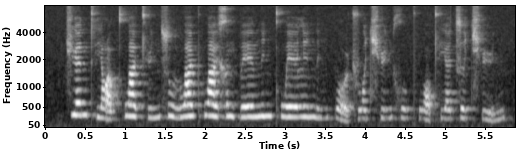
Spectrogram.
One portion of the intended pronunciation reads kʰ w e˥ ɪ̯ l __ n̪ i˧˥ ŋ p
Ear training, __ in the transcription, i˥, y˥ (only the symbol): i˥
